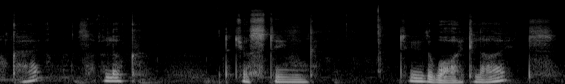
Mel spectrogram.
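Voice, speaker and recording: A man speaking softly and breathily, often dropping into a whisper, playing an eye clinician in a gentle, reassuring ASMR role play. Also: medium pitch, lively intonation, slow pace, slight background noise. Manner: gentle, procedural, reassuring instructions.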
